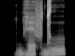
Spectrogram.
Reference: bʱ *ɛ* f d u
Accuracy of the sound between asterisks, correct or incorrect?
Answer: correct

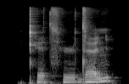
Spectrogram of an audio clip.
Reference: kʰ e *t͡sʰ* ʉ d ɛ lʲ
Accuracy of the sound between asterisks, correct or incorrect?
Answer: correct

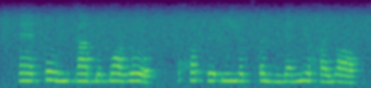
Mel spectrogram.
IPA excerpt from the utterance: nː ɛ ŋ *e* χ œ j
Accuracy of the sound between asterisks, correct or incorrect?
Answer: incorrect: y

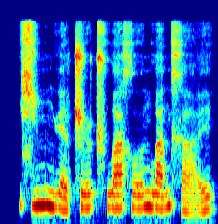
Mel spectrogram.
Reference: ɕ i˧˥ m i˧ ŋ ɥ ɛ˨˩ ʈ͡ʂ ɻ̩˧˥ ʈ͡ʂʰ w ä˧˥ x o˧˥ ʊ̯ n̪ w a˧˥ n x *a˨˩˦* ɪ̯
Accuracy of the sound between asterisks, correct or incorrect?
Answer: correct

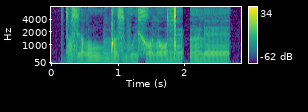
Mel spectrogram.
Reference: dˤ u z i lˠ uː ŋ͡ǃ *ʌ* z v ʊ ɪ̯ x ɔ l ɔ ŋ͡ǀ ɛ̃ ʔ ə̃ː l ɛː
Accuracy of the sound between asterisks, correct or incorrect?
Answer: correct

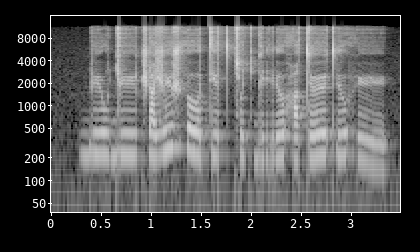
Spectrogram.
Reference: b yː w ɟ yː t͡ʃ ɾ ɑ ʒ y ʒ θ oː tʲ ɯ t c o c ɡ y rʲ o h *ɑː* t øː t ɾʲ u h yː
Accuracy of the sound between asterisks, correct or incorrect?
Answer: incorrect: ɑ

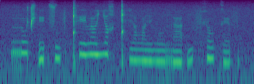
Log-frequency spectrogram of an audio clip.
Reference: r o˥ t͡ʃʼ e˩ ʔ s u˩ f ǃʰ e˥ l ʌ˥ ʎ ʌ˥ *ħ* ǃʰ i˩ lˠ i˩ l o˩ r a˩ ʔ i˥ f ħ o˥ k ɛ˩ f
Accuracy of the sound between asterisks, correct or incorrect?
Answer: incorrect: χ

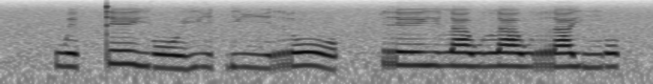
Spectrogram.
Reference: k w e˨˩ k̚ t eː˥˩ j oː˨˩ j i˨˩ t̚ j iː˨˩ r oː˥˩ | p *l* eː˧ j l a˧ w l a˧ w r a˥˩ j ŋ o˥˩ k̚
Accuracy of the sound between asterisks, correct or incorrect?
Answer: incorrect: r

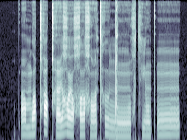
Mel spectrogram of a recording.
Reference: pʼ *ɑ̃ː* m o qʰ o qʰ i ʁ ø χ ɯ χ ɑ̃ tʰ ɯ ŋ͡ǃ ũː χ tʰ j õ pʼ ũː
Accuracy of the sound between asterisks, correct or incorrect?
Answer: incorrect: ɑ̃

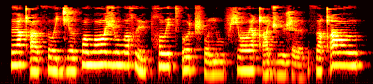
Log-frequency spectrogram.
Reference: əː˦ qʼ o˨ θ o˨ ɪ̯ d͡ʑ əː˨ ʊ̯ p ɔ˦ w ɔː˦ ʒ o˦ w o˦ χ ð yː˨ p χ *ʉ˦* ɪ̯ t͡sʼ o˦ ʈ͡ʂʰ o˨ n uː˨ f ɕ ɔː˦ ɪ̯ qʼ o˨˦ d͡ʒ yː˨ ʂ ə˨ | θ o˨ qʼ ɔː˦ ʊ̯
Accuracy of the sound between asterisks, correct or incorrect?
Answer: incorrect: u˦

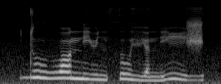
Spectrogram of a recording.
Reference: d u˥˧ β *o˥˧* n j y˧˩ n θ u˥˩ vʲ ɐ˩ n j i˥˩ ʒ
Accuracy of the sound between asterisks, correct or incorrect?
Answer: incorrect: ɔ˥˧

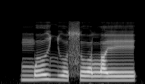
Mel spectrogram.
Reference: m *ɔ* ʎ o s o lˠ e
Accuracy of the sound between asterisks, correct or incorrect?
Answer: incorrect: ɤ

